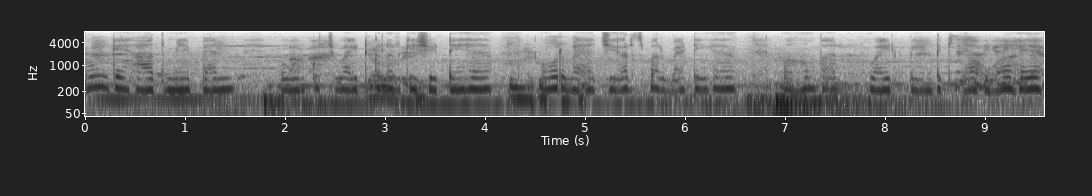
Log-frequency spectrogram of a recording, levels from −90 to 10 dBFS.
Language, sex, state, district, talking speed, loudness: Hindi, female, Punjab, Fazilka, 150 wpm, -17 LUFS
